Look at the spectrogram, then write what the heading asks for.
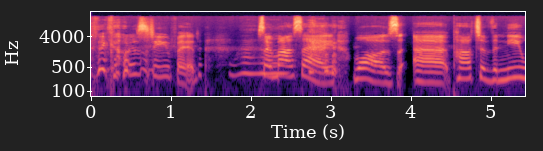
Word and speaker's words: Marseille: Marseille. So, yeah, the band name that you've just asked me to pronounce is a very well-known place in France. Yes. Okay. Great. Yeah. Marseille.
